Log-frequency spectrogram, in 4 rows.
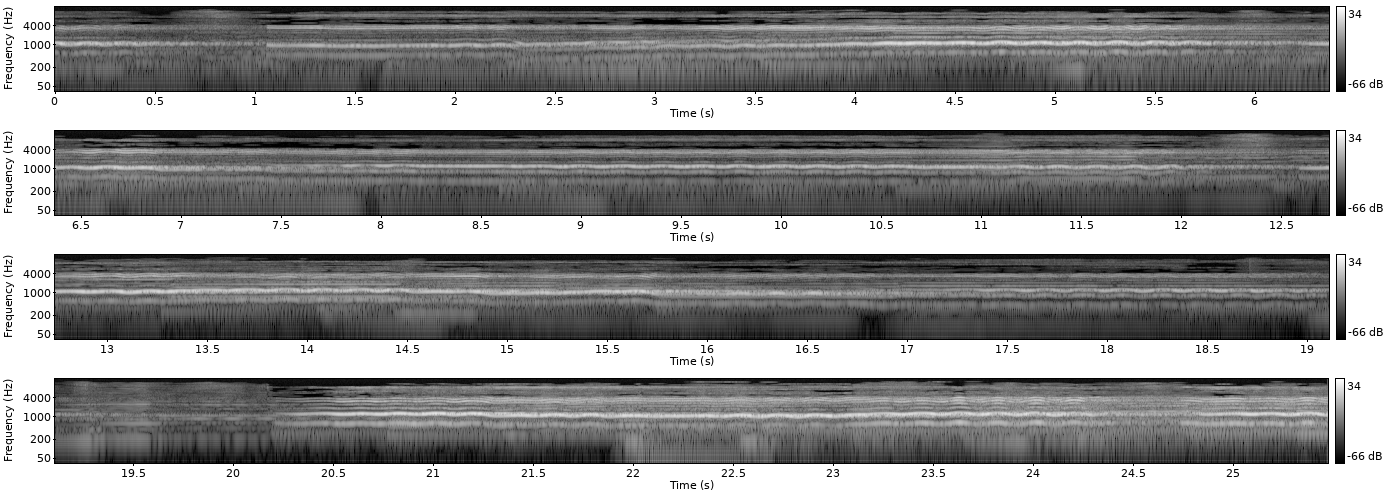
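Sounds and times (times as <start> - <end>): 
soprano singing vocalise: 0.0 - 25.4.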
